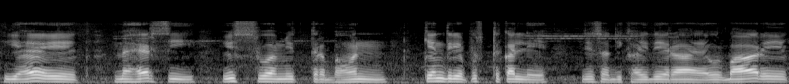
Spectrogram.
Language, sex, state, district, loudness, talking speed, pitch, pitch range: Hindi, male, Rajasthan, Bikaner, -16 LUFS, 120 wpm, 120 Hz, 115-125 Hz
